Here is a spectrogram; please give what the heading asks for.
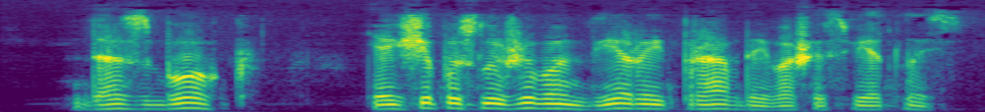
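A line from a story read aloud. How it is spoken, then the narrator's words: Quiet. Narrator (Russian): произнес тихо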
